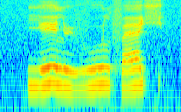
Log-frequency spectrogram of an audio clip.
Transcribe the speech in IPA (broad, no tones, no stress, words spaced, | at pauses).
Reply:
jely vulfæç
